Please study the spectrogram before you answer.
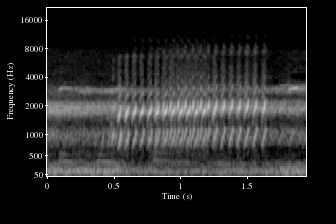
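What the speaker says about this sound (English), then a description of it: "that is the call of the eastern gray tree frog" A single short, resonant trill from an eastern gray tree frog: a quick, steady burst of pulses, close and clear over faint background hiss.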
